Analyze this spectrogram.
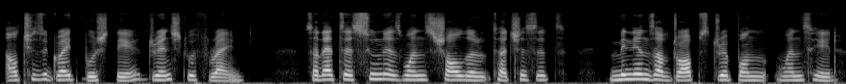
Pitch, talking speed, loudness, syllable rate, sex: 205 Hz, 175 wpm, -19 LUFS, 4.6 syllables/s, female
